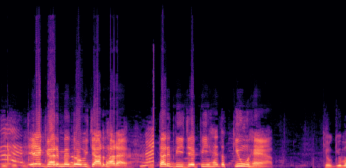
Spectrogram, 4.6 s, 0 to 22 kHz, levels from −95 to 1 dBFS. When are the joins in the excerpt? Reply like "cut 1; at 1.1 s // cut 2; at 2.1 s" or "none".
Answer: cut 1; at 2.0 s

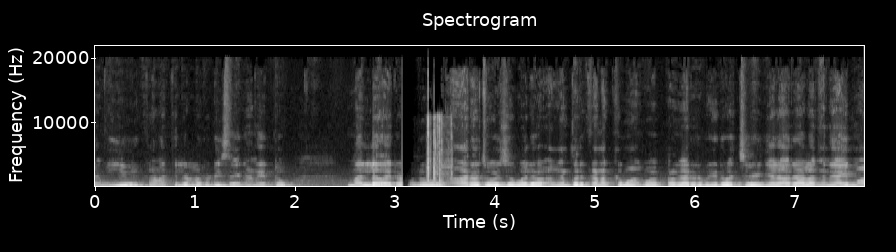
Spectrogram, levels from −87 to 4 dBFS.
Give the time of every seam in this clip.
cut 1; at 3.2 s

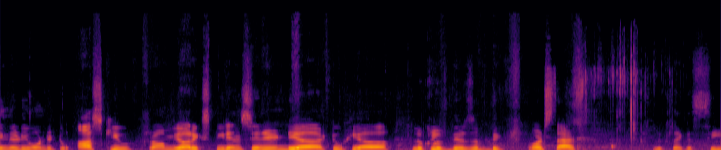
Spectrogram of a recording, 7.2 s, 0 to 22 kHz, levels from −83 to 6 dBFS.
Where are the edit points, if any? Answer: cut 1; at 3.9 s // cut 2; at 5.2 s

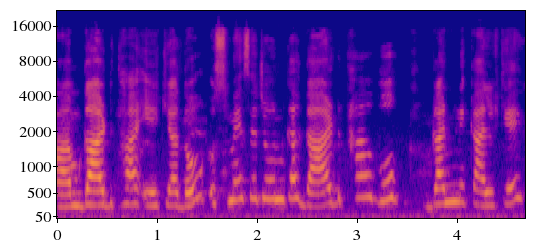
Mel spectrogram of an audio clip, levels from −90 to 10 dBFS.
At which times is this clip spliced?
cut 1; at 1.5 s

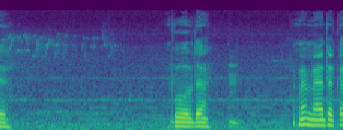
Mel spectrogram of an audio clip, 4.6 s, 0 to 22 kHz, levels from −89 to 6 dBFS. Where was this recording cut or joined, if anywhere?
none

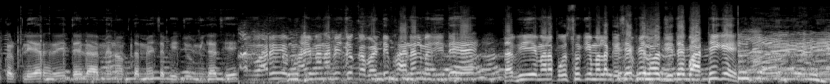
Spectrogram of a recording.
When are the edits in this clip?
cut 1; at 2.4 s // cut 2; at 7.4 s

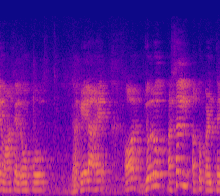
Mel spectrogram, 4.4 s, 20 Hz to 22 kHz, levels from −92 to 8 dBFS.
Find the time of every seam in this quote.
none

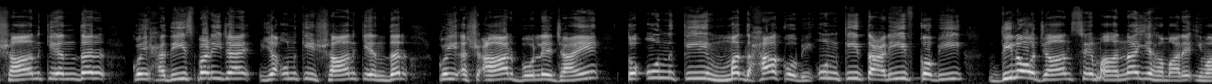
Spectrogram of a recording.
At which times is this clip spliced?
none

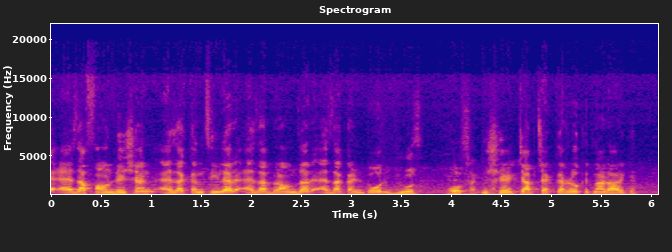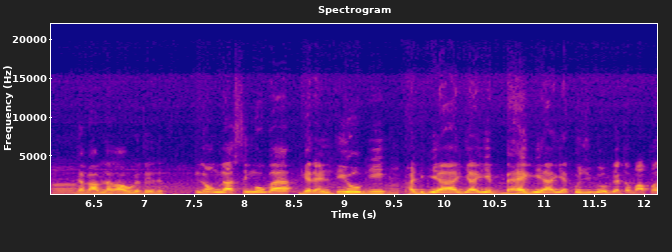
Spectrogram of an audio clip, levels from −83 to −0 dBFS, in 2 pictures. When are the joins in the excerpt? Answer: cut 1; at 4.4 s // cut 2; at 7.5 s // cut 3; at 8.5 s // cut 4; at 9.6 s

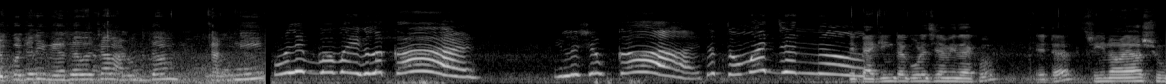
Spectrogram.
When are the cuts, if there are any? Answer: cut 1; at 2.7 s // cut 2; at 8.6 s

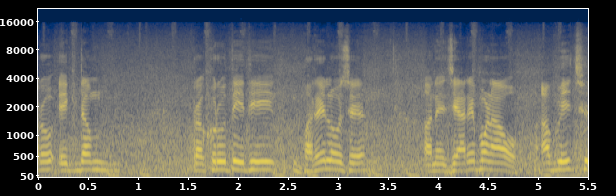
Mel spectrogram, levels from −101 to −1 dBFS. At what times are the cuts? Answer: none

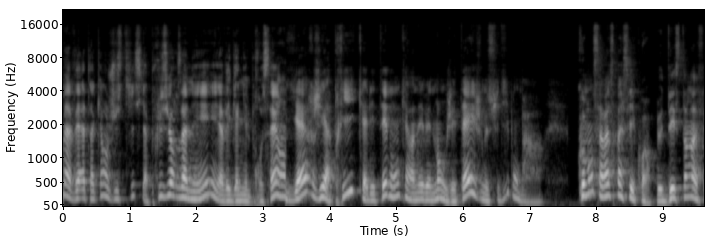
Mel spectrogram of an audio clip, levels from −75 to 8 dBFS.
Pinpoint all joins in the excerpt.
cut 1; at 3.4 s // cut 2; at 8.8 s

